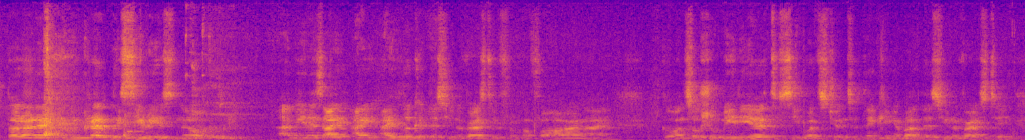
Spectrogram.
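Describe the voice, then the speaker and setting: A man's voice: mid-range voice, little pitch movement, brisk, hardly any pauses. Scottish man speaking in an echoey hall. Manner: earnest, jokey, repeats words when restarting. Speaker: university president candidate. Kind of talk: answering questions at an open forum. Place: large echoey room from far off. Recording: echoey room, distant mic, background noise.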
